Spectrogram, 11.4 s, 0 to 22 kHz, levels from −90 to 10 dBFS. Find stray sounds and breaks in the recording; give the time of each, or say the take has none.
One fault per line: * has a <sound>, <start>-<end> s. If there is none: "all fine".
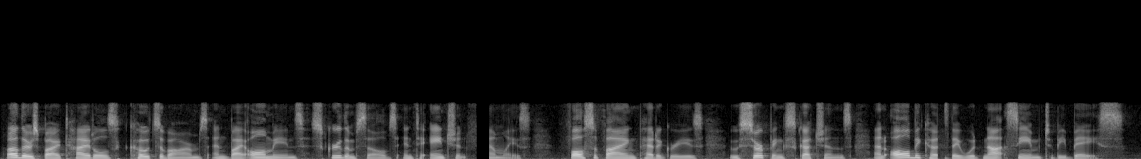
* has a dropout, 4.8-4.9 s
* has a dropout, 9.4-9.4 s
